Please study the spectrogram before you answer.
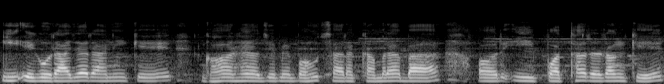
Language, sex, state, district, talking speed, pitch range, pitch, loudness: Bhojpuri, male, Bihar, Muzaffarpur, 160 wpm, 155-170 Hz, 160 Hz, -17 LUFS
